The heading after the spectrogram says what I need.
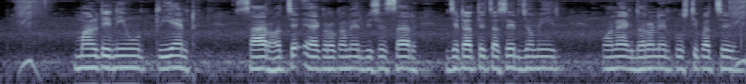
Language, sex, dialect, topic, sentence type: Bengali, male, Western, agriculture, statement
